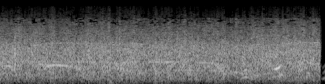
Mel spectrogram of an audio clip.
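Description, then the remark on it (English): An applause sound effect cued up on a show: a steady burst of crowd applause, dense clapping at an even loudness throughout, cutting off abruptly at the end. “Oh, we got to do the applause.”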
